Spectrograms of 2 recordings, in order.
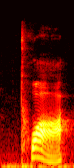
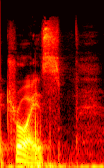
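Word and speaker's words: Troyes: game that's i guess officially pronounced trois although some might look at it and say troye's and trois is a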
